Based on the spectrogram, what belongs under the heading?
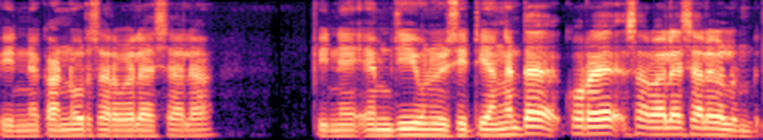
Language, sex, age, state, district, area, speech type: Malayalam, male, 60+, Kerala, Wayanad, rural, spontaneous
